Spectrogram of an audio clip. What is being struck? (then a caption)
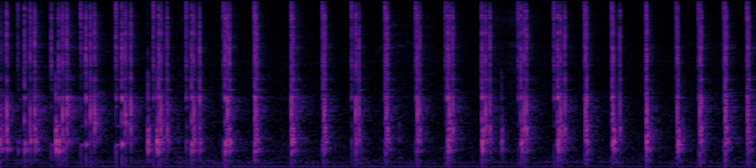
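Metal candle tin lid. A round, shiny metal candle lid is held and set down, then tapped on its rim and face with long fingernails. The result is a string of sharp, bright clicks that die away almost instantly, quick and clustered at first, then settling into a looser pace of roughly three taps per second.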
